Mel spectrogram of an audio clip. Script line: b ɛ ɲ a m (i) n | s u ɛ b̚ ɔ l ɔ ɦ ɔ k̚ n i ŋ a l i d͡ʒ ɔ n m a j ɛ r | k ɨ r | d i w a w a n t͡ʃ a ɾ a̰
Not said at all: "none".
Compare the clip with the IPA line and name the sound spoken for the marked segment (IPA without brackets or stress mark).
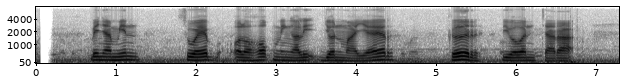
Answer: i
